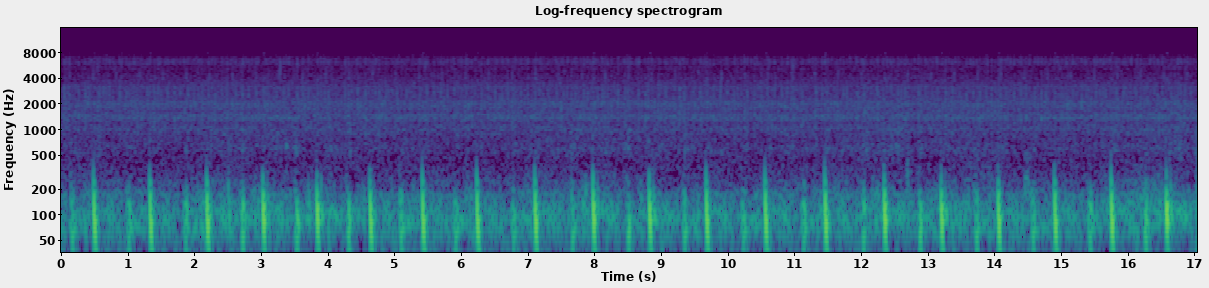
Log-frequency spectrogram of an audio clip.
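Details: Steady, regular, low heartbeat thumps at about 70 beats a minute with faint breathing underneath, from a 20-minute ASMR heartbeat and breathing sleep recording; a normal heartbeat.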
